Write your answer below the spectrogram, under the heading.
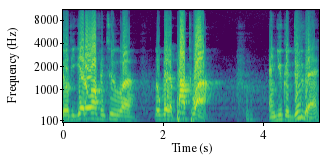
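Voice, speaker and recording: A man with an American accent and medium pitch talks at a fairly slow pace with ordinary pitch variation. Music plays in the background, and room echo is audible. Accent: sounds American, can switch to Bermudian. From Bermuda. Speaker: panelist, academic. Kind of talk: panel discussion. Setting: stage with audience.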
